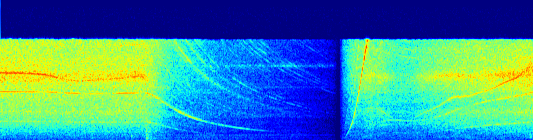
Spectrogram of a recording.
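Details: Dental drill recording switched on and off, made as ASMR sleep sounds: a high-pitched whine winds down to silence, then spins back up to full speed.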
